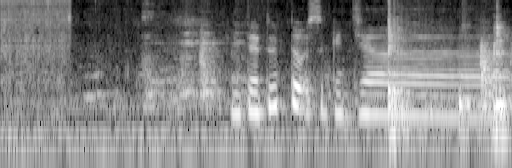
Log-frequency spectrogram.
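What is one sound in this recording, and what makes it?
A glass lid clinks against a metal pot.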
